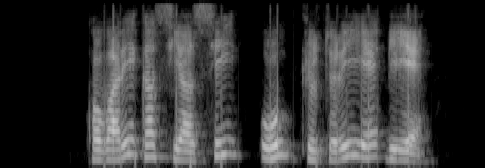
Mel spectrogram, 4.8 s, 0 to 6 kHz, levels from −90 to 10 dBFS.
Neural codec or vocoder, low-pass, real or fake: vocoder, 22.05 kHz, 80 mel bands, WaveNeXt; 5.4 kHz; fake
